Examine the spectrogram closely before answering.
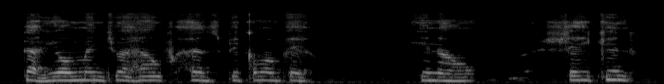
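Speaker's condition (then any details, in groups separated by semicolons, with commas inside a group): Cerebral palsy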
